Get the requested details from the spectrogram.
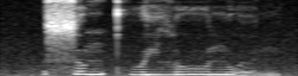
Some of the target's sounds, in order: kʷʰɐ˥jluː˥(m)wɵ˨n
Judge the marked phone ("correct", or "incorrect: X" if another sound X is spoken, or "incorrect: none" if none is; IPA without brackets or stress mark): incorrect: n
